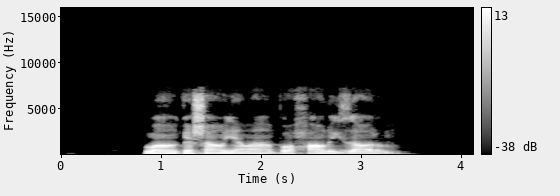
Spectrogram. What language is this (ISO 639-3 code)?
ckb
